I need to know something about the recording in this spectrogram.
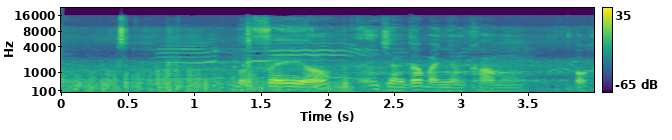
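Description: People talking inside a car, including one high, drawn-out vocal sound about one and a half seconds in.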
